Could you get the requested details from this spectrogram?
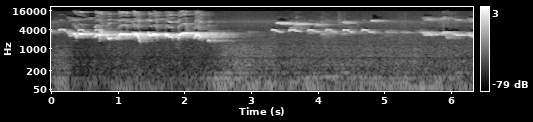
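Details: Fighting song from a captive orange-headed thrush used as a decoy, answering a female's call: a loud burst of fast warbling for two seconds, followed by quieter, thin high whistled phrases.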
